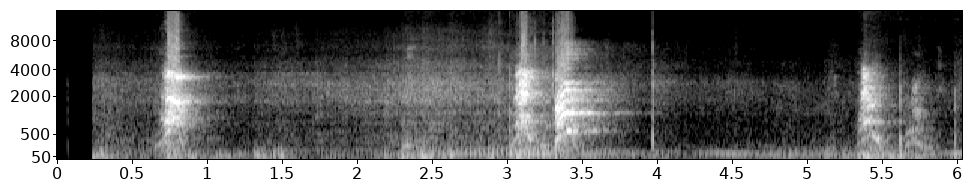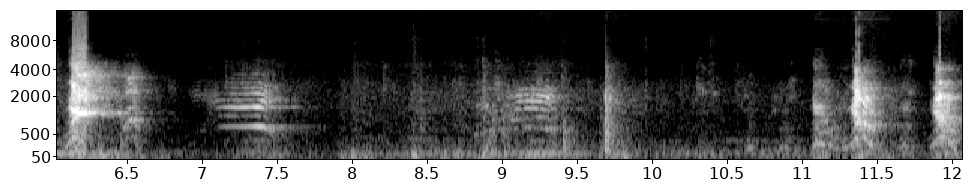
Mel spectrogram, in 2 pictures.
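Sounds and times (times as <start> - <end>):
small dog barking: 0.7 - 1.1, 3.0 - 3.9, 5.3 - 6.8, 11.0 - 12.0.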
